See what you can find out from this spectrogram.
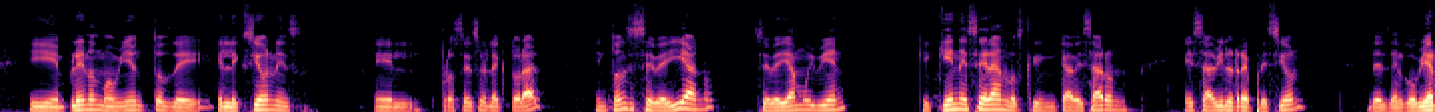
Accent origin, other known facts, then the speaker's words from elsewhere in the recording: Mexico; queremos también recordar algunas fechas nosotros como mexicanos, como pueblos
